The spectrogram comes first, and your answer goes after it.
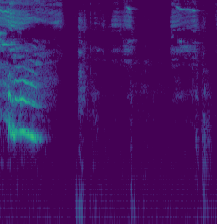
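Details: Dog from a humorous compilation of pets that seem to talk: one high, bright whine sliding downward over about a second, then near silence broken by small faint rustles and clicks.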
